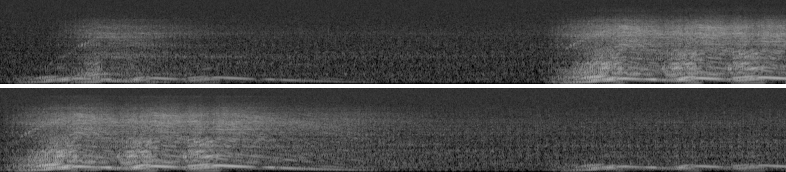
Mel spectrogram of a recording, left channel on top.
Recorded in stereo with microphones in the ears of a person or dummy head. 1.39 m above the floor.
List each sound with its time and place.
Only background noise.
